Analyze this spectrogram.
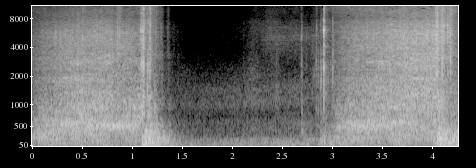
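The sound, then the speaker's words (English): A mail truck's heavy sliding door rumbles along its two-piece metal rail and slams with a loud metallic bang, then, after a brief quiet pause, rolls again and slams a second time. “Go ahead, shut the door in force.”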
